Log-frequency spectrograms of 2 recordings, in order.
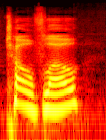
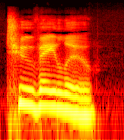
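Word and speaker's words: Tove Lo: And you pronounce Tovlo Tuve Lou.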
